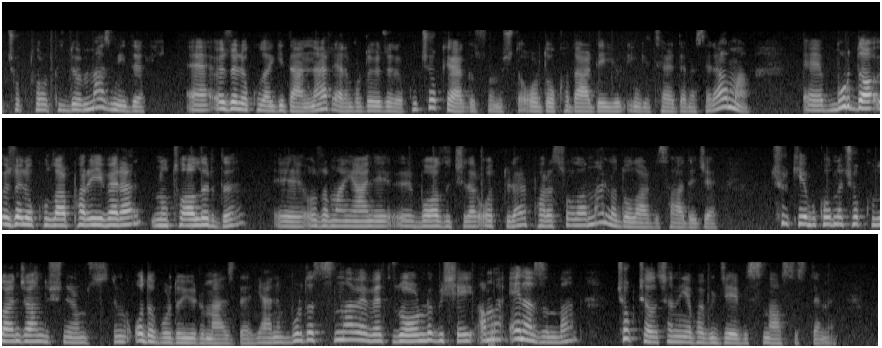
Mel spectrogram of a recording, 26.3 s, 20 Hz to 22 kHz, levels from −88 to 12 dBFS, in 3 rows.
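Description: The speech shows no technical faults, and it carries the expected marks of a call's microphone processing, with the lowest bass taken out and nothing present above 8 kHz.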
